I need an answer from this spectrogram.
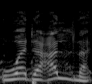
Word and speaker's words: وجعلنا: احذر أن تدغم اللام، هذه لام مظهرة، انطقها لام الفعل الماضي مظهرة ساكنة مظهرة. مفهوم؟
